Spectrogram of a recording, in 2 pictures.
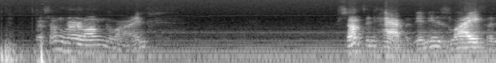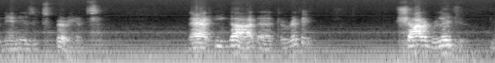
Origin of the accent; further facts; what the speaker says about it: Topeka, Kansas, United States; born there; I was born in Topeka.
